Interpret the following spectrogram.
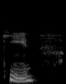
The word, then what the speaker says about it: Keene: And yes, it's pronounced Keene.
